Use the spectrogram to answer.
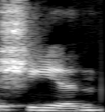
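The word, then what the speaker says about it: Shein: Teo that's what I people say shine or what do they say I say Sheen I say sheen sheen it's literally she in hey she in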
